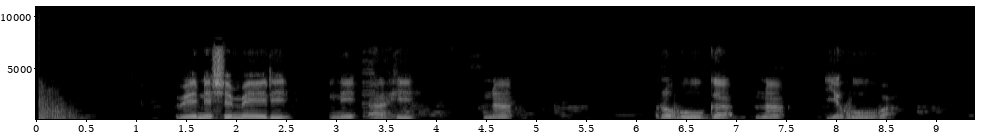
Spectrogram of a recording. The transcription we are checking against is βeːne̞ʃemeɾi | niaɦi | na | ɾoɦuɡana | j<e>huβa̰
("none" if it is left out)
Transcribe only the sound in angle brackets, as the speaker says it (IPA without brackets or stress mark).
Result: e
